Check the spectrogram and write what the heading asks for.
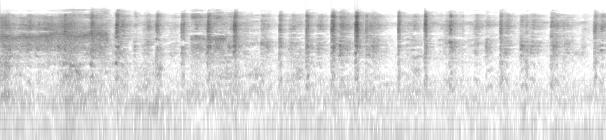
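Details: Young little egret noisily biting its parent's bill while begging, giving a fast stream of harsh, hissy ticking notes and raspy bursts, rising and falling in loudness every fraction of a second.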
